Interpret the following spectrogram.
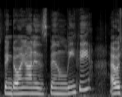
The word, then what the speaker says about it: Lethe: way um what's been going on is been Ley I was pronouncing it leth in the beginning it's l e t h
